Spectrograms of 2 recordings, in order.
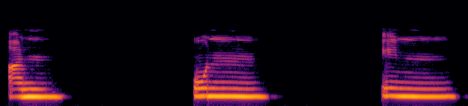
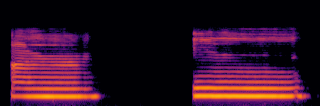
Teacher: जुबान को पीछे रखेंगे, नून के मखरज से पीछे लटका लेंगे मुंह में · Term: इख्फा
